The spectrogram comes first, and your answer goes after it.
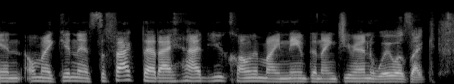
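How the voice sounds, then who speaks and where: A woman with a very deep, low pitch and a bright, sharp tone talks at a fairly quick pace with hardly any pauses, in a dry, close sound with no echo. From Nigeria. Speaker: physician and money coach. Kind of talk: podcast interview. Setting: video call.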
